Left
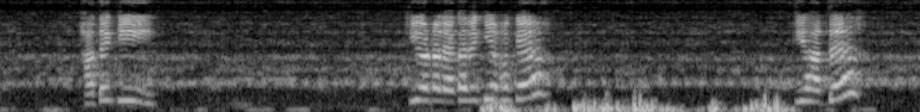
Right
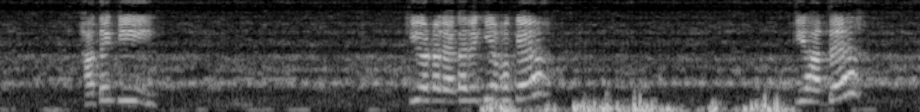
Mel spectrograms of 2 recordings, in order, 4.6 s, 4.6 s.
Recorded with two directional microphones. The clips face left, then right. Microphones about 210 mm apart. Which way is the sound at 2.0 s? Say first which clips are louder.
Left 1 dB; 5° left (ahead or behind).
